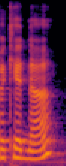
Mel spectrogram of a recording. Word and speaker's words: Echidna: This is the Daughters of Echidna. Did I pronounce that right?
